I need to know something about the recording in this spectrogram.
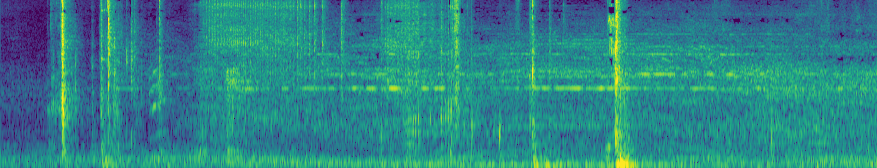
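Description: A door's lever handle and latch clicking as the door is opened, then a steady low outdoor rumble with light knocks of handling and footsteps. A single loud thump comes a little before the end.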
